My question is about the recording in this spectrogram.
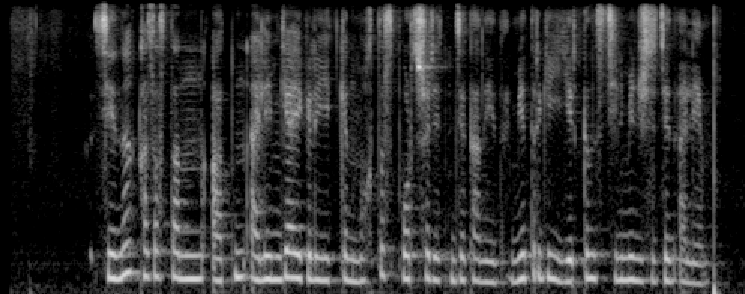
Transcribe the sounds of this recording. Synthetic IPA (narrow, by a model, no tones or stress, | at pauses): se̞nɪqʰɑzɑqst̪ɑnːənɑt̪ənæle̞mɡʲeæjɡʲɪlɪje̞t̪kʲe̞nməqt̪əspo̞rt̪ʃəɾe̞t̪ɪnd̪e̞t̪ʰɑnəjd̪əmʲe̞t̪rɡʲe̞je̞ɾkʲɪnst̪ilme̞nʒʏzd̪e̞næle̞m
